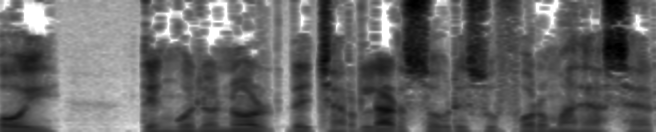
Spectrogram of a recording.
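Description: With a Uruguayan accent, a man speaks fairly slowly in a fairly low pitch, captured in a very clean recording with a silent background and a dry, close sound with no echo. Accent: Rioplatense Spanish (Uruguayan). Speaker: podcast host. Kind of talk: interview; scripted introduction.

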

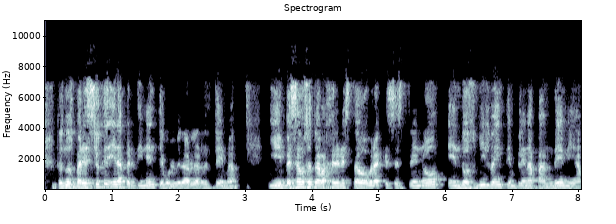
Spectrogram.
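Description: Here is a man with a plain, everyday voice. He talks at a fairly quick pace in a fairly high pitch, with ordinary pitch variation. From Mexico (left Uruguay as a child). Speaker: theatre director. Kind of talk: radio interview. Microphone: connection dropped out.

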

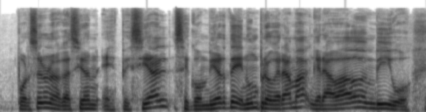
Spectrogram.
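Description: Using an ordinary speaking voice, a man talks at a moderate pace with lively intonation and a fairly high pitch. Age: 20s. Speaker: radio host. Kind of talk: casual radio panel chat. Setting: radio studio, recorded live.

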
